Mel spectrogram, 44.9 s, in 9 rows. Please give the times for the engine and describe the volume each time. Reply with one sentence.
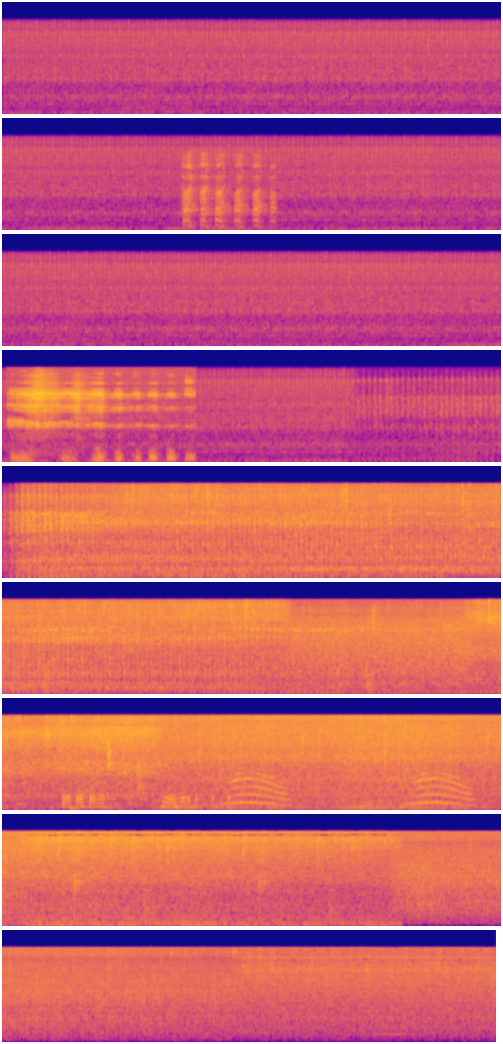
The engine can be heard from 0.0 to 30.1 s, getting louder.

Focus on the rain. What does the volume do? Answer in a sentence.
The loudness of the rain goes up, then down.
